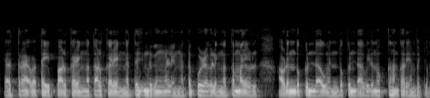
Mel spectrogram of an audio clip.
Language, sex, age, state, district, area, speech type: Malayalam, male, 18-30, Kerala, Thrissur, rural, spontaneous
